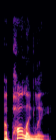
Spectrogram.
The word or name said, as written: appallingly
